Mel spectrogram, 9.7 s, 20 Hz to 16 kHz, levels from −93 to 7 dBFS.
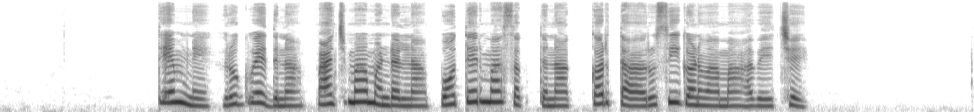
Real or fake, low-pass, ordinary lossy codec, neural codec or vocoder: real; 14.4 kHz; none; none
